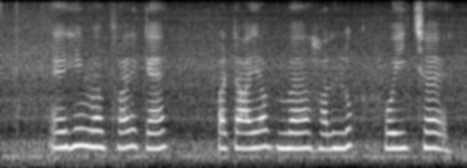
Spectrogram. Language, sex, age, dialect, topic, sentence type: Maithili, female, 25-30, Bajjika, agriculture, statement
